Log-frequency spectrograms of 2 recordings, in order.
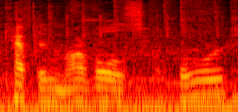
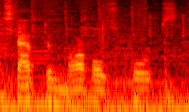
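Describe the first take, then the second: First: The last word ends without a p-s sound. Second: The last word ends with a p-s sound. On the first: The speaker calls it right. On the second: The speaker calls it wrong.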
